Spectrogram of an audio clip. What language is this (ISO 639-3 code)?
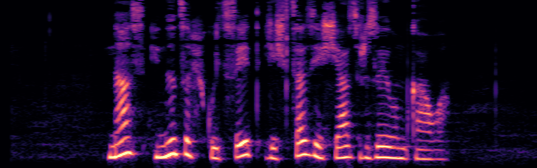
abk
